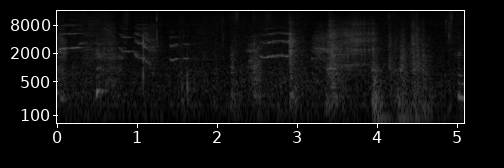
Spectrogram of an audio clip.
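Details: Paris, a Cavalier King Charles Spaniel, whelping her first two puppies on January 1, with her newborns giving repeated high, wavering squeals and mewling cries. Quiet human voices mix in.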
